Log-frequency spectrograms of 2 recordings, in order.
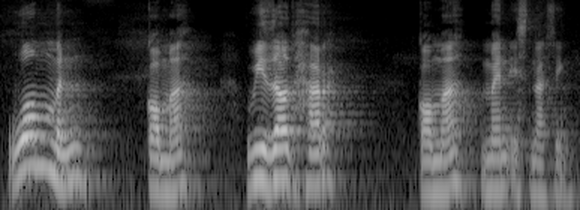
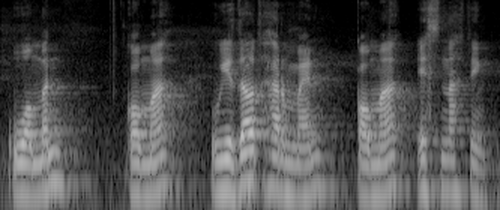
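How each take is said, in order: First: The pause comes right before the word 'man'. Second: The pause comes right after the word 'man'. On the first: Without a woman, a man is nothing. "Tapi bisa nggak saya baca" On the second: A woman is nothing without her man. "Kalau Dena bacanya gini"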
